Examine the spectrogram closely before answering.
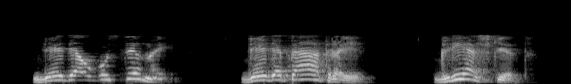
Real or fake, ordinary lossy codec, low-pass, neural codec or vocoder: real; AAC, 16 kbps; 7.2 kHz; none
